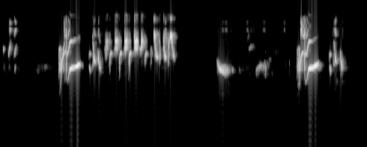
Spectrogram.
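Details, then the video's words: A small group of American goldfinches at backyard mesh feeders, pulling sunflower seeds while eating and calling to each other: bright twittering chirps and quick buzzy warbled phrases in bursts, with short slurred notes between and a clear background. "Goldfinches Chirping at The Bird Feeder"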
